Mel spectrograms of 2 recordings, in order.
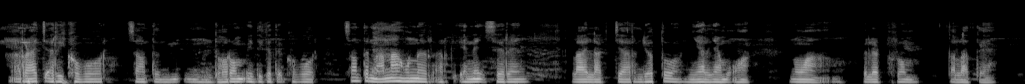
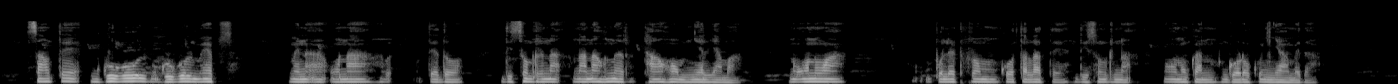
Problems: none marked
